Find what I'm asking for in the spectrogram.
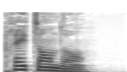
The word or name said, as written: prétendant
